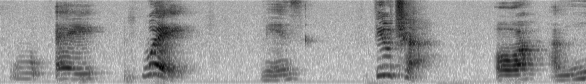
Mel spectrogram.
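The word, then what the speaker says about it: 未: This character pronunciation, a wei, means future, or I'm not come yet, not done yet, is a negative word, means that you have not done it.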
